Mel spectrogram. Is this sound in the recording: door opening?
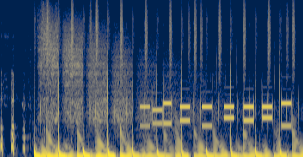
no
